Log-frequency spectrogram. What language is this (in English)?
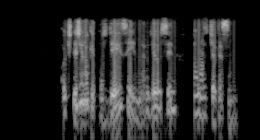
Czech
